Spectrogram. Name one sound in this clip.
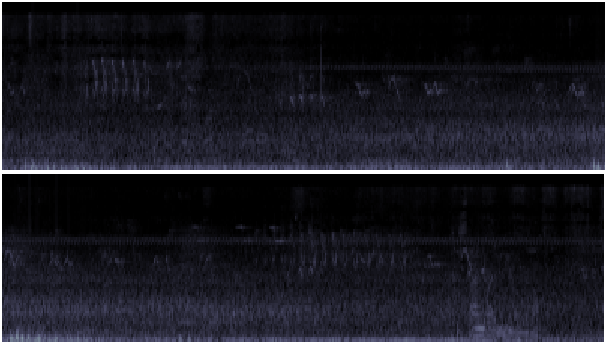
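Footsteps walk over grass.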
